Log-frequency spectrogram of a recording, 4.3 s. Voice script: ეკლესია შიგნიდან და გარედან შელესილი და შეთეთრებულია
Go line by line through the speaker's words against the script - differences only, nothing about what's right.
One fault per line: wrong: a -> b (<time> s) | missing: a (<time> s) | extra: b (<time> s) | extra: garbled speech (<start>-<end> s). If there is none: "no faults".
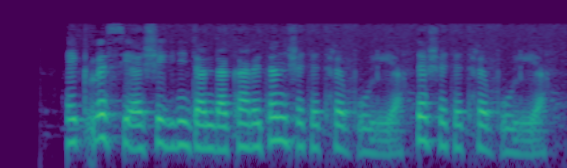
wrong: შელესილი -> შეთეთრებულია (2.2 s)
